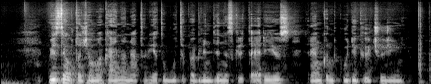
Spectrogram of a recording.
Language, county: Lithuanian, Kaunas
